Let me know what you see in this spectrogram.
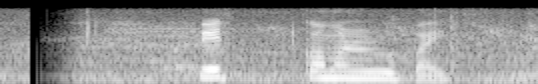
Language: Bangla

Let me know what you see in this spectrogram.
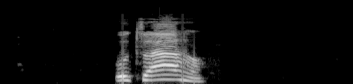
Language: Igbo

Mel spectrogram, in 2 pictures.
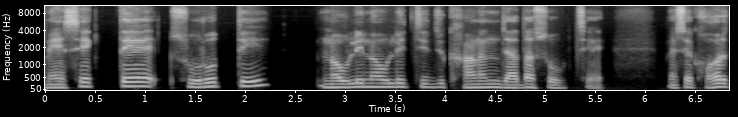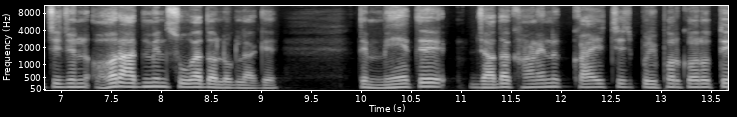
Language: Bhili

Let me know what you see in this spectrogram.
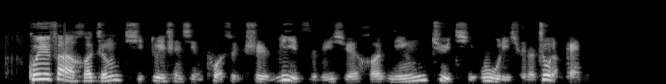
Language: Chinese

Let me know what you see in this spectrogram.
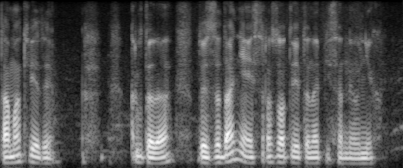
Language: Russian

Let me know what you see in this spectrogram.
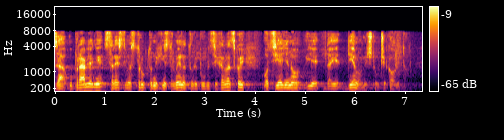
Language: Croatian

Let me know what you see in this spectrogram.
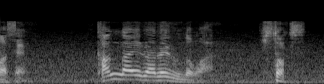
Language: Japanese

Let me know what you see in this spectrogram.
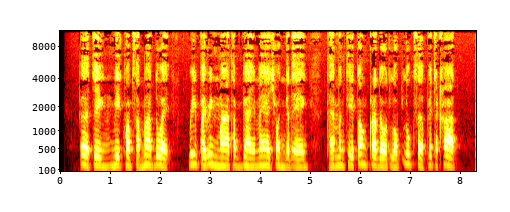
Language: Thai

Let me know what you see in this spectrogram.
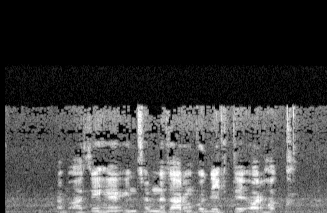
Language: Urdu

